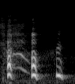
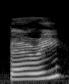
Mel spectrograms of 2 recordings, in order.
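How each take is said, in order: First: The vowel sounds like the one in 'Barry'. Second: The vowel sounds like the one in 'berry'. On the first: The speaker calls it wrong. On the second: The speaker calls it right.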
